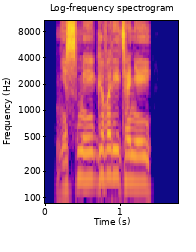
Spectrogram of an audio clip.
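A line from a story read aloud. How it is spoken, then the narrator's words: Angry exclamation. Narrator (Russian): Гневно воскликнула Акума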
